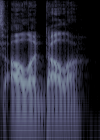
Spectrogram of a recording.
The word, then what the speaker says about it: Ulladulla: It's that YouTube, here's how to pronounce Ooladoola. I was wrong. It's Ulladulla. – Gullah Gullah? – Ulladulla.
